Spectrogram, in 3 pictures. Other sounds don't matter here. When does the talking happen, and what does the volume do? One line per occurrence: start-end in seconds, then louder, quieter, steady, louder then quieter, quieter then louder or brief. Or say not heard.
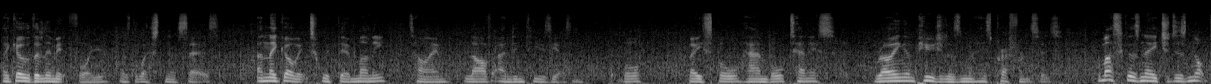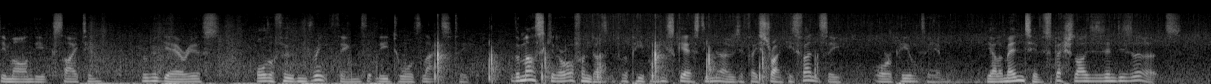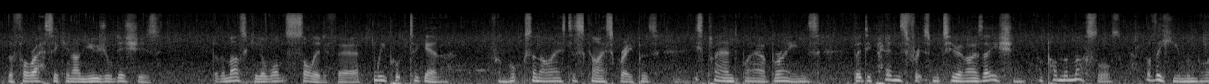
0.0-36.2 steady.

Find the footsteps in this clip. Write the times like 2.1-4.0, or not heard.
12.9-20.3.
